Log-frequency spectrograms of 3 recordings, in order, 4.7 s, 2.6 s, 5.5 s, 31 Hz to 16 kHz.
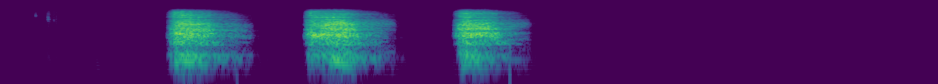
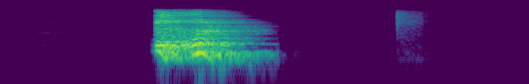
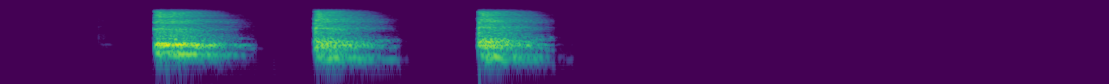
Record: {"exhalation_length": "4.7 s", "exhalation_amplitude": 28772, "exhalation_signal_mean_std_ratio": 0.33, "cough_length": "2.6 s", "cough_amplitude": 28060, "cough_signal_mean_std_ratio": 0.33, "three_cough_length": "5.5 s", "three_cough_amplitude": 26412, "three_cough_signal_mean_std_ratio": 0.3, "survey_phase": "beta (2021-08-13 to 2022-03-07)", "age": "45-64", "gender": "Male", "wearing_mask": "No", "symptom_none": true, "smoker_status": "Ex-smoker", "respiratory_condition_asthma": false, "respiratory_condition_other": false, "recruitment_source": "REACT", "submission_delay": "1 day", "covid_test_result": "Negative", "covid_test_method": "RT-qPCR"}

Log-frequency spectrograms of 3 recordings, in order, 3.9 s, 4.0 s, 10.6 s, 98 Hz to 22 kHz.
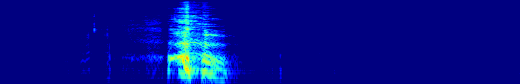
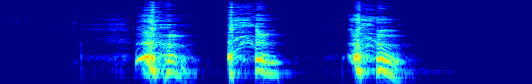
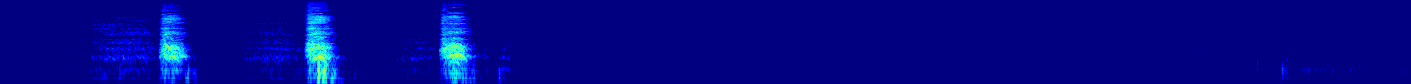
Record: {"cough_length": "3.9 s", "cough_amplitude": 7067, "cough_signal_mean_std_ratio": 0.19, "three_cough_length": "4.0 s", "three_cough_amplitude": 7168, "three_cough_signal_mean_std_ratio": 0.34, "exhalation_length": "10.6 s", "exhalation_amplitude": 1962, "exhalation_signal_mean_std_ratio": 0.18, "survey_phase": "beta (2021-08-13 to 2022-03-07)", "age": "65+", "gender": "Male", "wearing_mask": "No", "symptom_sore_throat": true, "smoker_status": "Never smoked", "respiratory_condition_asthma": false, "respiratory_condition_other": false, "recruitment_source": "REACT", "submission_delay": "3 days", "covid_test_result": "Negative", "covid_test_method": "RT-qPCR", "influenza_a_test_result": "Negative", "influenza_b_test_result": "Negative"}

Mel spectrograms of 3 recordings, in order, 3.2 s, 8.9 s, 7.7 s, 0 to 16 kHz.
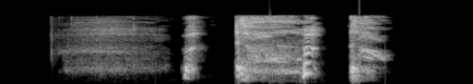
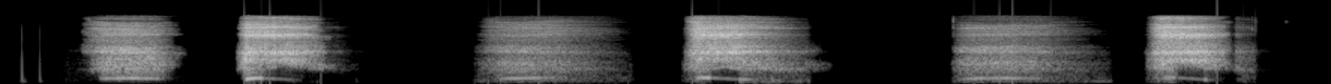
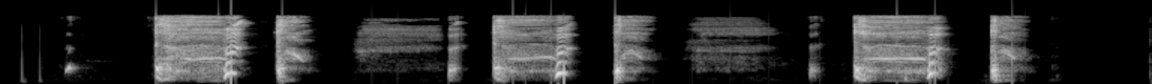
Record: {"cough_length": "3.2 s", "cough_amplitude": 29827, "cough_signal_mean_std_ratio": 0.43, "exhalation_length": "8.9 s", "exhalation_amplitude": 32767, "exhalation_signal_mean_std_ratio": 0.41, "three_cough_length": "7.7 s", "three_cough_amplitude": 32767, "three_cough_signal_mean_std_ratio": 0.41, "survey_phase": "beta (2021-08-13 to 2022-03-07)", "age": "18-44", "gender": "Female", "wearing_mask": "No", "symptom_runny_or_blocked_nose": true, "symptom_sore_throat": true, "symptom_headache": true, "symptom_other": true, "smoker_status": "Never smoked", "respiratory_condition_asthma": false, "respiratory_condition_other": false, "recruitment_source": "Test and Trace", "submission_delay": "3 days", "covid_test_result": "Positive", "covid_test_method": "RT-qPCR", "covid_ct_value": 26.7, "covid_ct_gene": "S gene"}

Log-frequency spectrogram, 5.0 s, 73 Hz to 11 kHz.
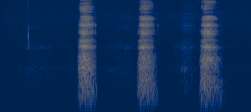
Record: {"exhalation_length": "5.0 s", "exhalation_amplitude": 11326, "exhalation_signal_mean_std_ratio": 0.37, "survey_phase": "beta (2021-08-13 to 2022-03-07)", "age": "18-44", "gender": "Male", "wearing_mask": "No", "symptom_runny_or_blocked_nose": true, "symptom_change_to_sense_of_smell_or_taste": true, "symptom_onset": "11 days", "smoker_status": "Never smoked", "respiratory_condition_asthma": false, "respiratory_condition_other": false, "recruitment_source": "REACT", "submission_delay": "1 day", "covid_test_result": "Negative", "covid_test_method": "RT-qPCR", "influenza_a_test_result": "Negative", "influenza_b_test_result": "Negative"}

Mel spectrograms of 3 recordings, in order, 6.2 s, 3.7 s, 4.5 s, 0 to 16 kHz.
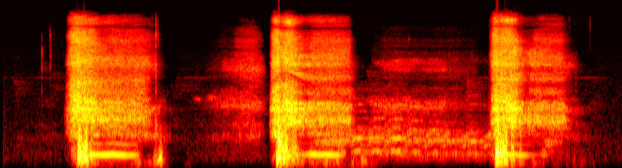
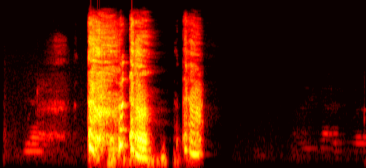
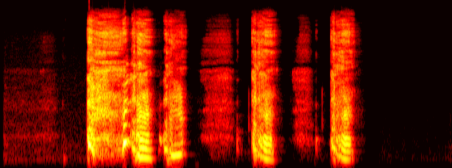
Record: {"exhalation_length": "6.2 s", "exhalation_amplitude": 32516, "exhalation_signal_mean_std_ratio": 0.46, "cough_length": "3.7 s", "cough_amplitude": 29358, "cough_signal_mean_std_ratio": 0.33, "three_cough_length": "4.5 s", "three_cough_amplitude": 29043, "three_cough_signal_mean_std_ratio": 0.36, "survey_phase": "beta (2021-08-13 to 2022-03-07)", "age": "18-44", "gender": "Female", "wearing_mask": "No", "symptom_new_continuous_cough": true, "symptom_runny_or_blocked_nose": true, "symptom_shortness_of_breath": true, "symptom_sore_throat": true, "symptom_fatigue": true, "symptom_headache": true, "symptom_change_to_sense_of_smell_or_taste": true, "symptom_onset": "5 days", "smoker_status": "Never smoked", "respiratory_condition_asthma": true, "respiratory_condition_other": false, "recruitment_source": "Test and Trace", "submission_delay": "2 days", "covid_test_result": "Positive", "covid_test_method": "ePCR"}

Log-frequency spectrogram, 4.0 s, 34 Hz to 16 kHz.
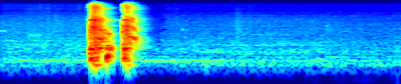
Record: {"cough_length": "4.0 s", "cough_amplitude": 28137, "cough_signal_mean_std_ratio": 0.24, "survey_phase": "beta (2021-08-13 to 2022-03-07)", "age": "18-44", "gender": "Male", "wearing_mask": "No", "symptom_none": true, "smoker_status": "Never smoked", "respiratory_condition_asthma": false, "respiratory_condition_other": false, "recruitment_source": "REACT", "submission_delay": "1 day", "covid_test_result": "Negative", "covid_test_method": "RT-qPCR"}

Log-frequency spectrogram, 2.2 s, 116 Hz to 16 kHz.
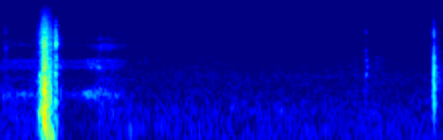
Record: {"three_cough_length": "2.2 s", "three_cough_amplitude": 26842, "three_cough_signal_mean_std_ratio": 0.12, "survey_phase": "beta (2021-08-13 to 2022-03-07)", "age": "18-44", "gender": "Female", "wearing_mask": "No", "symptom_cough_any": true, "symptom_new_continuous_cough": true, "symptom_runny_or_blocked_nose": true, "symptom_sore_throat": true, "symptom_fatigue": true, "symptom_fever_high_temperature": true, "symptom_change_to_sense_of_smell_or_taste": true, "symptom_loss_of_taste": true, "symptom_onset": "3 days", "smoker_status": "Never smoked", "respiratory_condition_asthma": false, "respiratory_condition_other": false, "recruitment_source": "Test and Trace", "submission_delay": "2 days", "covid_test_result": "Positive", "covid_test_method": "RT-qPCR", "covid_ct_value": 19.7, "covid_ct_gene": "N gene", "covid_ct_mean": 20.3, "covid_viral_load": "220000 copies/ml", "covid_viral_load_category": "Low viral load (10K-1M copies/ml)"}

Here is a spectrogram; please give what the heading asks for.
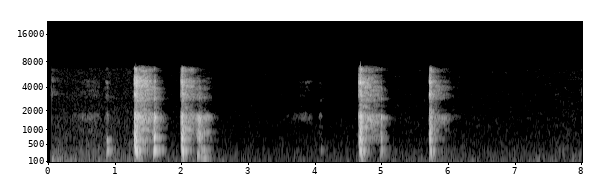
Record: {"cough_length": "8.0 s", "cough_amplitude": 32768, "cough_signal_mean_std_ratio": 0.22, "survey_phase": "beta (2021-08-13 to 2022-03-07)", "age": "65+", "gender": "Female", "wearing_mask": "No", "symptom_none": true, "smoker_status": "Never smoked", "respiratory_condition_asthma": false, "respiratory_condition_other": false, "recruitment_source": "REACT", "submission_delay": "3 days", "covid_test_result": "Negative", "covid_test_method": "RT-qPCR", "influenza_a_test_result": "Negative", "influenza_b_test_result": "Negative"}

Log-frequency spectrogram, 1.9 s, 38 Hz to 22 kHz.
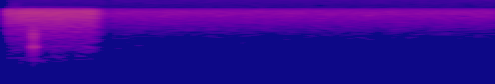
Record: {"three_cough_length": "1.9 s", "three_cough_amplitude": 441, "three_cough_signal_mean_std_ratio": 0.53, "survey_phase": "beta (2021-08-13 to 2022-03-07)", "age": "45-64", "gender": "Female", "wearing_mask": "No", "symptom_none": true, "smoker_status": "Never smoked", "respiratory_condition_asthma": false, "respiratory_condition_other": false, "recruitment_source": "REACT", "submission_delay": "1 day", "covid_test_result": "Negative", "covid_test_method": "RT-qPCR"}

